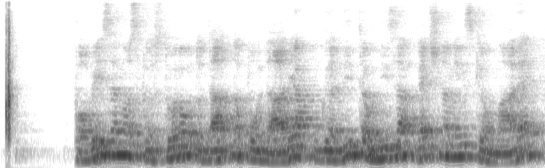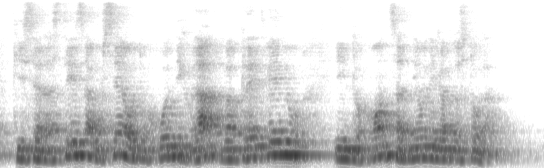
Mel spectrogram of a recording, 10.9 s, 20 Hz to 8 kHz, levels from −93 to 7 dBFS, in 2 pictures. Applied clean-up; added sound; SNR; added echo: none; Clapping; 9 dB; reverberation time 0.9 s.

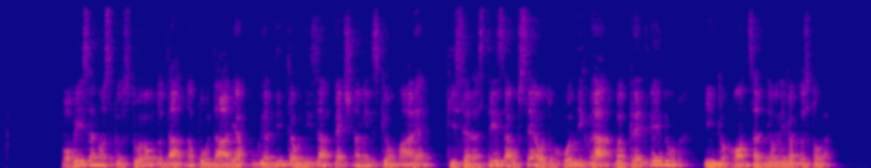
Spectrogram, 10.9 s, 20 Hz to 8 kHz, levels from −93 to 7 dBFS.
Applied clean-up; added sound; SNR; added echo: neural mask model DeepFilterNet 3.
